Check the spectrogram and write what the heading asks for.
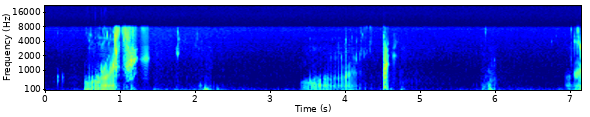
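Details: Late-night stomach growling: low gurgling rumbles and squelching bursts in irregular runs, ordinary borborygmi.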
